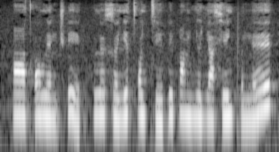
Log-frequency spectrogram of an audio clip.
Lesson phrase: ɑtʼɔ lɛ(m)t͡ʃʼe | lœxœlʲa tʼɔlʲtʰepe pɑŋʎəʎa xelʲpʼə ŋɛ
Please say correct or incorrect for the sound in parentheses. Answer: incorrect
